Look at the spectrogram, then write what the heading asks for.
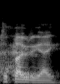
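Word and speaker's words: Latibeaudière: it was always going in, wasn't it, from the moment he left his boot after Latiboudier, if I've got the pronunciation right. Latiboudier, yeah.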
